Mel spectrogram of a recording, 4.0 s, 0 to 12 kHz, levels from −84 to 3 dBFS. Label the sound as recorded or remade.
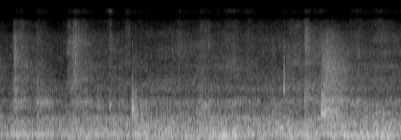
remade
